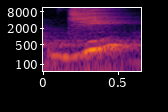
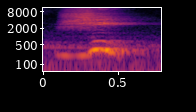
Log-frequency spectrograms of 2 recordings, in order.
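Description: First: The letter starts with a hard g sound. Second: The letter starts with a soft zh sound. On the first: The speaker calls it wrong. "Not G" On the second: The speaker calls it right. "J mixed with a little sh"

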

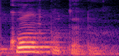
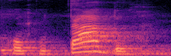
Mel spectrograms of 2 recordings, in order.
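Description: First: The stress is on the first syllable. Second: The stress is on the third syllable. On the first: "Eu digo computador? Não" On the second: "Eu digo computador? Não"

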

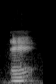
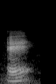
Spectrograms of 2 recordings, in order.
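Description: No difference in how they are said.

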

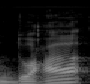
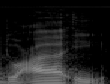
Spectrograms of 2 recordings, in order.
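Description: First: The word ends in a short i vowel. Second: The word ends in a long ee vowel. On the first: "العرب تكتفي بالكسر عن ياء المتكلم" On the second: "أصلها دعائي"

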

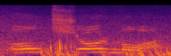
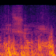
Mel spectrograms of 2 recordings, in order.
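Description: First: The name is said slowly and fully. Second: The name is said quickly and run together.

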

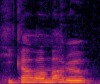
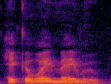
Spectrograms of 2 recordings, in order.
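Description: First: It is said with a Japanese pronunciation. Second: It is said with an English-sounding pronunciation. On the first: The speaker calls it right. "should not be pronounced" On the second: The speaker calls it wrong. "That turns it into a totally different language"

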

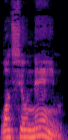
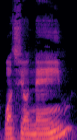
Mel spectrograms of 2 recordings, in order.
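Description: First: The voice falls at the end. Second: The voice rises at the end, sounding friendly. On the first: "最后是一个降调。" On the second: "用一种比较有亲和力的方法来问出这句话"

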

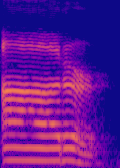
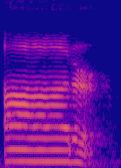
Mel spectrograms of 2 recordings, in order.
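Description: First: The middle consonant is a soft D sound. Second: The middle consonant is a soft D sound.

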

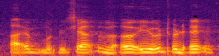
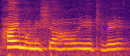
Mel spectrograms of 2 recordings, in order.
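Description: First: It is said in an old man's voice. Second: It is said in a young man's voice.

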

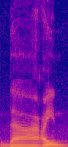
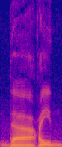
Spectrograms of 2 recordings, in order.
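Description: No difference in how they are said.

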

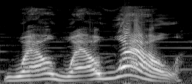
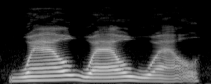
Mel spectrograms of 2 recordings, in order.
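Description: First: It is said loudly, almost screamed. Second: It is said at a normal, quiet volume.

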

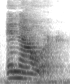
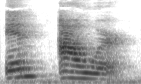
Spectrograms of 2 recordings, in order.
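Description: First: It is said quickly, the words run together. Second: It is said at a normal, unhurried speed.

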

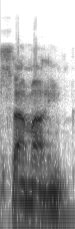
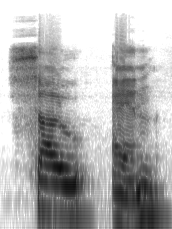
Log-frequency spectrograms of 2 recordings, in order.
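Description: First: The word is read as spelled, with an m sound. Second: The word sounds like 'so-en', with no m sound. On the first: The word is read from its spelling. The speaker calls it wrong. "If you're English and you see it spelt, you will say Samhain" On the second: The word is said as native speakers say it. The speaker calls it right. "But actually, in the Gaelic, it's So-en"

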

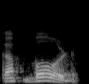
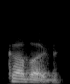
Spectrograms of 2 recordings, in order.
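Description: First: The p and the full board are pronounced. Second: The p is silent and board is reduced. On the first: The speaker calls it wrong. "the spelling is clearly CUP, cup, BOARD, cupboard" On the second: The speaker calls it right. "But the pronunciation is cupboard"

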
